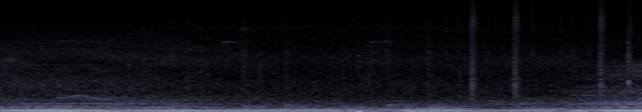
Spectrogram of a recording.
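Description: Steady low engine rumble of a vehicle heard from inside its cabin, with a few faint ticks in the second half.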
